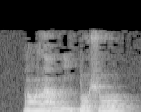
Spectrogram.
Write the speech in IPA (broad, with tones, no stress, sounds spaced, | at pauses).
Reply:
ɾ ɔ̃˧ l ã˨ w ĩ˨˦ k͡p o˧ ʃ o˦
